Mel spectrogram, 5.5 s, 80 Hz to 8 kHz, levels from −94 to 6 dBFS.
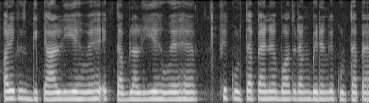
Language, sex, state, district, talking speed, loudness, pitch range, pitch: Hindi, female, Chhattisgarh, Kabirdham, 215 wpm, -14 LUFS, 200-205 Hz, 200 Hz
